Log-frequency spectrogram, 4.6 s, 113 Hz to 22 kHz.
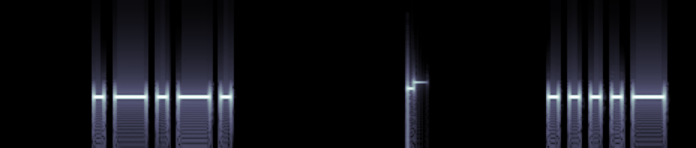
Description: Morse code, heard as a keyed tone, about 17 wpm, 700 Hz. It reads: <AR> 4
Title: Single Character (Letter:Number:Punctuation:Prosign) Alt 17wpm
